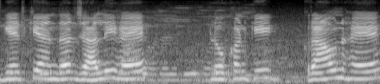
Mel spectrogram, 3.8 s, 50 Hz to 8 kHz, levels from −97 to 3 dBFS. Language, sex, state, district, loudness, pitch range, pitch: Hindi, female, Maharashtra, Mumbai Suburban, -15 LUFS, 215-255 Hz, 240 Hz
